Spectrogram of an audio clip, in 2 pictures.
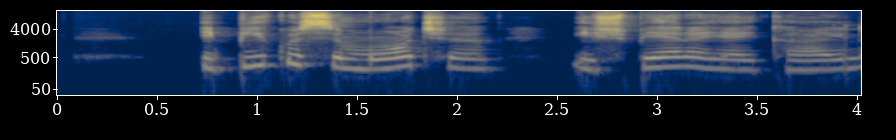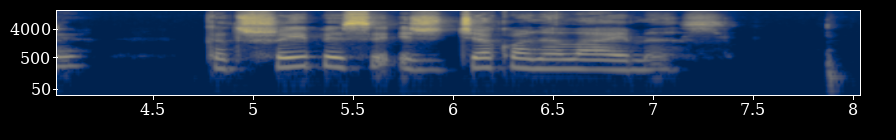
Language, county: Lithuanian, Vilnius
